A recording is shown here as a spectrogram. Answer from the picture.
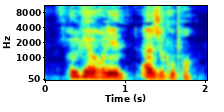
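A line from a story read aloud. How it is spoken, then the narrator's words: Hearty laughter. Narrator (French): fit Batourov en riant de si bon cœur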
